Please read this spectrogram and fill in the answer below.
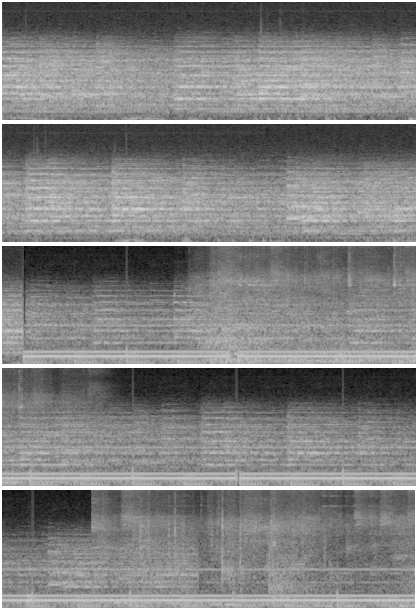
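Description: Bells pealing in the soundtrack, with repeated strikes about once a second. About eight seconds in, the bells cut off and a steady low two-note drone takes over, with a pulsing rumble underneath.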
